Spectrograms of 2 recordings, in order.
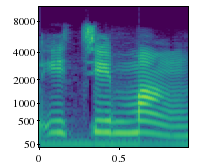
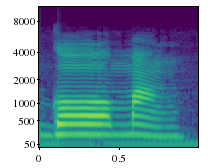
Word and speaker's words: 万: Nah, ini yang cukup sulit ya, karena berbeda dengan pengucapan rupiah bahasa Indonesia ya. Hati-hati, jadi kalau nolnya 4 itu tidak 10.000 tidak ada ya, tapi langsung masuk mang.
